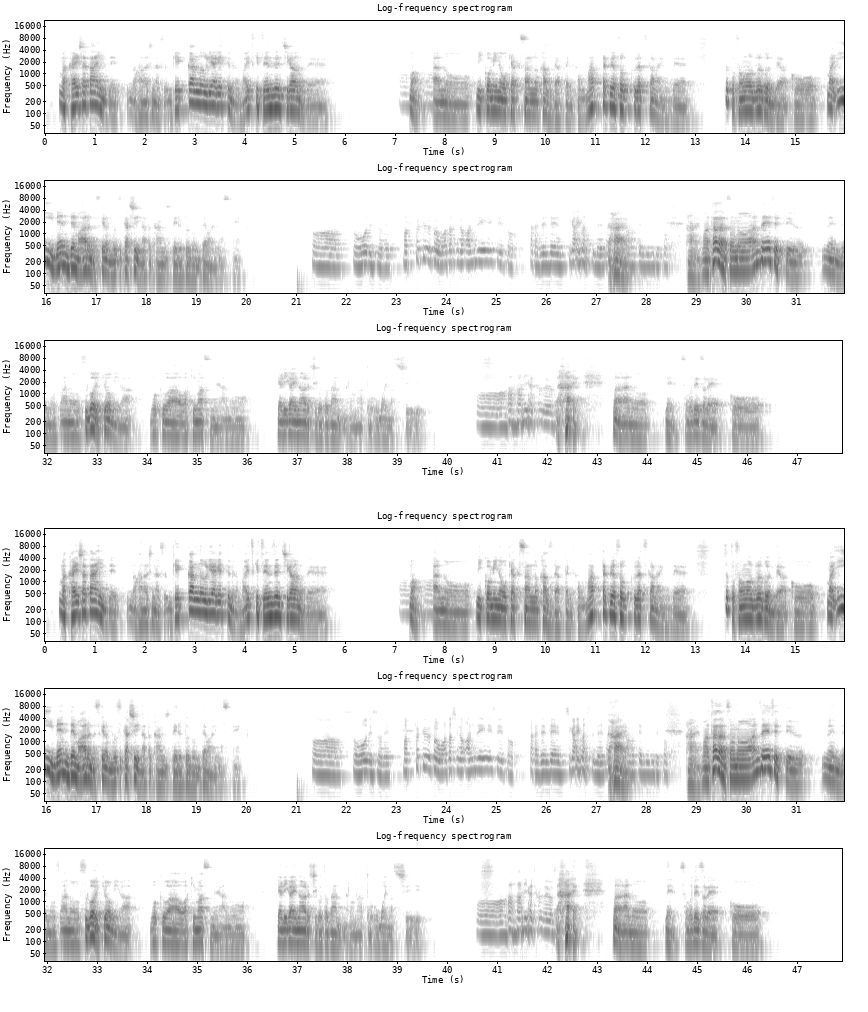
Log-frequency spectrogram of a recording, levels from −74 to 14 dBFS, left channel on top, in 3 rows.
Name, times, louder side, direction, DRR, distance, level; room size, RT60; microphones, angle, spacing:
voice 1, 0.3-5.6 7.3-7.5 7.8-13.2 13.6-19.9 27.2-27.7 28.4-31.2 31.5-33.7 34.1-36.0 36.6-39.5 40.7-40.9 42.2-44.0 44.4-45.4 45.7-46.3, right 3 dB, 30° right, 5 dB, 0.4 m, -30 dB
voice 2, 7.1-7.9 21.3-22.9 23.1-25.4 25.7-28.5 40.6-42.2, right 2 dB, 75° right, 8 dB, 0.7 m, -44 dB
16.5 x 6.1 x 2.4 m, 0.83 s
head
